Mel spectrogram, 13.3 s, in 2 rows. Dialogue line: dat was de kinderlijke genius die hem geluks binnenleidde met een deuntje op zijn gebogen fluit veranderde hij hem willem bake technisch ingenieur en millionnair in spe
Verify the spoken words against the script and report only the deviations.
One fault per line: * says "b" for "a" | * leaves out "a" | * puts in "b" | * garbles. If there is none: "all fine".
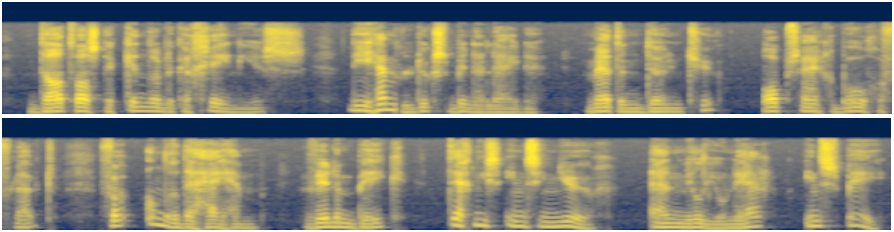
all fine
